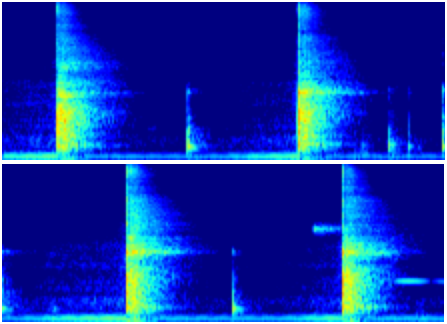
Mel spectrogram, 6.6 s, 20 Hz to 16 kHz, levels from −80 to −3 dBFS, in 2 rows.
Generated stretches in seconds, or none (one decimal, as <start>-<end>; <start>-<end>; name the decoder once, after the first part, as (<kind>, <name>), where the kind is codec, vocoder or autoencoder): 0.0-0.8 (autoencoder, DAC-VAE); 2.9-4.5; 5.1-6.6

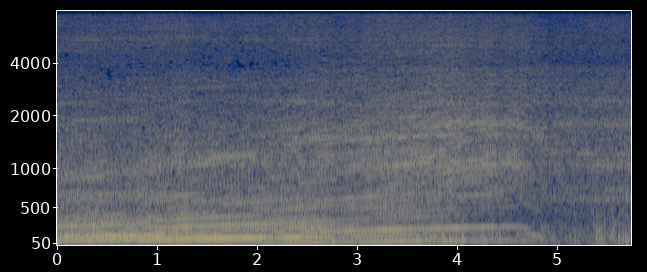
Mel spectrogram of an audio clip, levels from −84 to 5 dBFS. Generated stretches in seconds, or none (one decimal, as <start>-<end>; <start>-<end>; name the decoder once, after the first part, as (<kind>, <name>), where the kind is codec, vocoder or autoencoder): none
